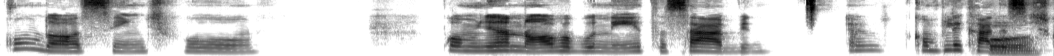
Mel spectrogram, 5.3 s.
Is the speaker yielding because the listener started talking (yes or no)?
no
